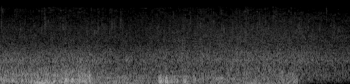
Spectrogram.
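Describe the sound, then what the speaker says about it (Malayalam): Rain falls steadily on a hilltop, a soft wash of noise with low rolls of thunder rumbling faintly underneath, heard alone at low volume. "മഴ ആദ്യം പെയ്യുന്നത് കുന്നിന്റെ മുകളിലാണ്,"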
